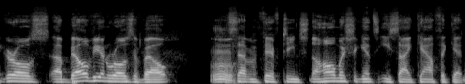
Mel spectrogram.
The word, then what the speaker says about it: Snohomish: I have like a tick right now that I can't pronounce it. I'll say it for you. Snohomish.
